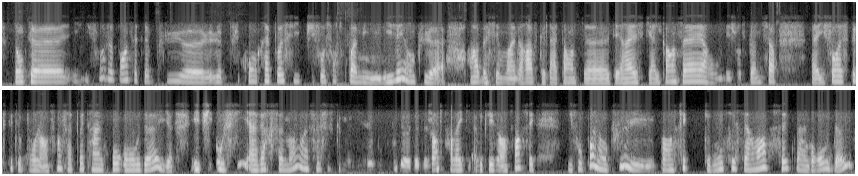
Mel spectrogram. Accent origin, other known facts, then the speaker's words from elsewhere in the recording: France; accent: French; now in Quebec, Canada; je viens de la France, comme mon accent trahit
